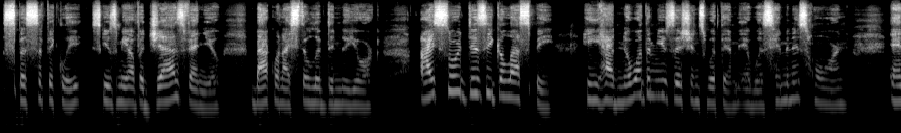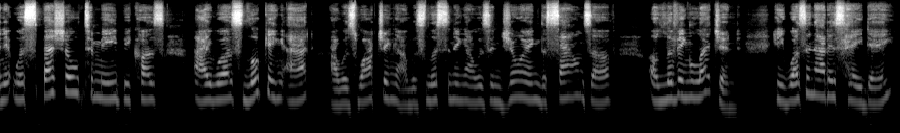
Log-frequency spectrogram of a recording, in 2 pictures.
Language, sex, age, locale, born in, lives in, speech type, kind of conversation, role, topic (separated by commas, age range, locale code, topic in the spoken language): English, female, 70-74, en-US, United States, United States, conversation, unstructured, none, What was the best concert you’ve ever attended, and what unforgettable moment made it truly special for you?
